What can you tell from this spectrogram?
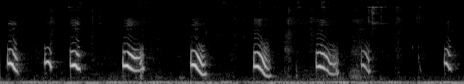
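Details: A sleeping puppy gives soft, high whimpers and squeaks that rise then fall in irregular bursts; the owner suspects he is having a bad dream.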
